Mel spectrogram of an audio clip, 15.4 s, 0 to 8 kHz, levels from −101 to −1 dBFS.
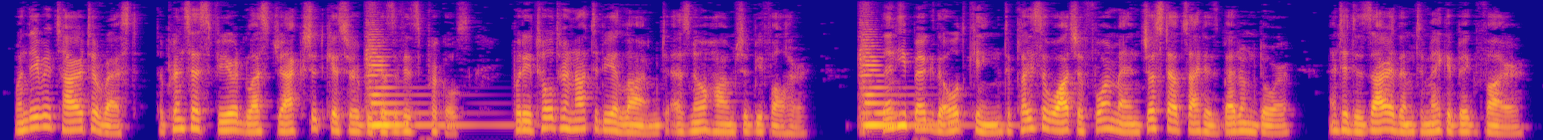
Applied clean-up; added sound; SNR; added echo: none; Bowed string instrument; 3 dB; none.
